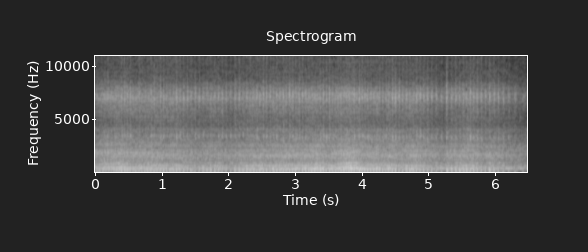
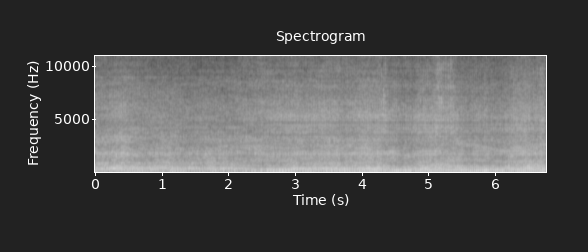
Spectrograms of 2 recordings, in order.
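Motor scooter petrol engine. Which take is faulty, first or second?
first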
